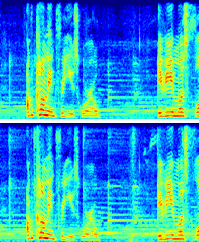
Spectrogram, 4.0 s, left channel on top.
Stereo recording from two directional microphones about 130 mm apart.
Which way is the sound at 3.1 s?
Centre (ahead or behind).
